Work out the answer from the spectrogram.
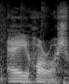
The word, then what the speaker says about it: choros: I'm at Ahorosh, which is CHOROS. The C is silent.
